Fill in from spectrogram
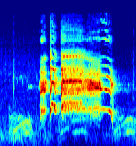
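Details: Close, loud rooster crow with a choppy start and a long, held middle note. Soft low calls from other birds can be heard before and after it.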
